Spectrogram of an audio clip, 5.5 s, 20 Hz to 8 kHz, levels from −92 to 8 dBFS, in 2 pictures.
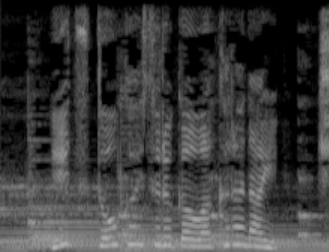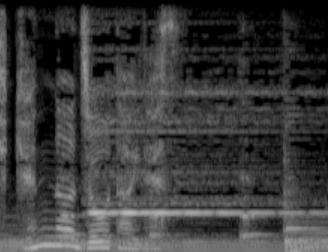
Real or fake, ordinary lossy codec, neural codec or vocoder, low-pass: real; none; none; none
